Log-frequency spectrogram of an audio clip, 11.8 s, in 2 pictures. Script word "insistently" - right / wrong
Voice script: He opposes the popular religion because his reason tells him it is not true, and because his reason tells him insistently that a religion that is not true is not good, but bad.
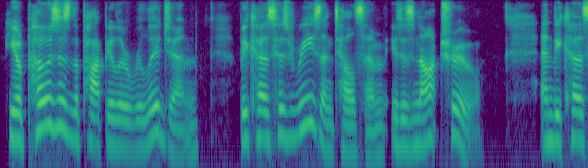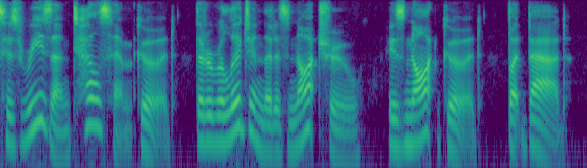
wrong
